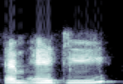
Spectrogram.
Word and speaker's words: MATE: Let me pronounce it M-A-T-E. You can call it whatever you want, Mate or Mate desktop environment.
